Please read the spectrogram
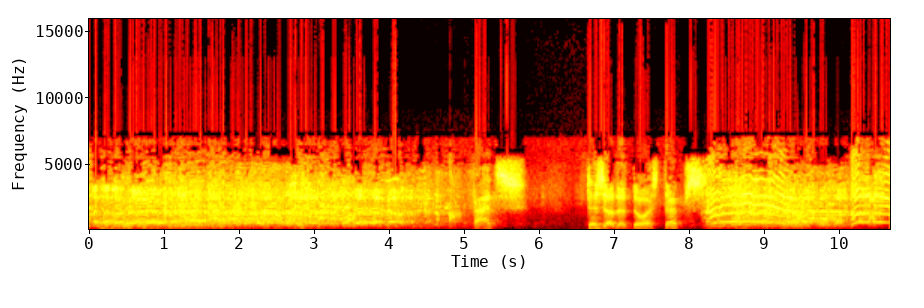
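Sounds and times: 
laughter: 0.0 - 5.1, 8.2 - 10.6
speech: 0.1 - 0.4, 5.3 - 5.8, 6.6 - 8.8
baby crying: 8.2 - 9.6, 10.2 - 10.6.

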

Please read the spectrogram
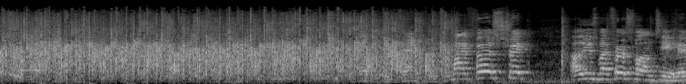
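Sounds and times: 
audience applause for the volunteers: 0.0 - 4.7
speech: 4.6 - 6.8.

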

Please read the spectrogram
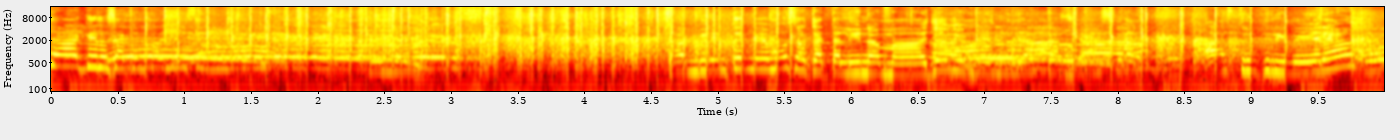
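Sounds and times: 
applause: 0.6 - 5.8, 6.6 - 9.9
speech: 5.6 - 8.2, 8.9 - 9.9.

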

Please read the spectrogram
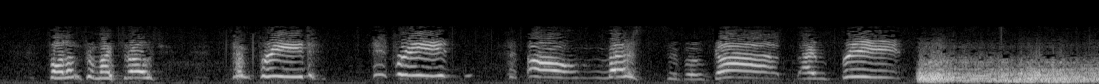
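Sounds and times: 
speech: 0.5 - 1.7, 2.3 - 9.0
thunderstorm breaking: 9.2 - 10.9.

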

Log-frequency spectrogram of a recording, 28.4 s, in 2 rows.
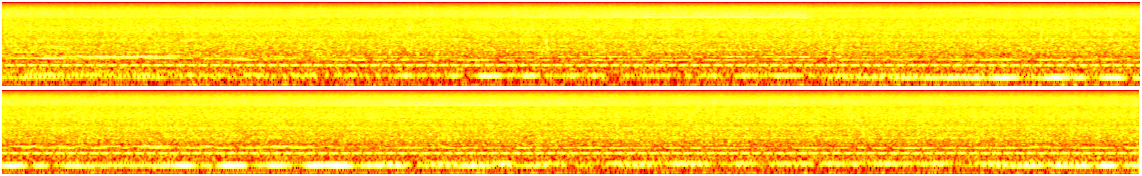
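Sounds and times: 
waterfall: 0.0 - 28.4.

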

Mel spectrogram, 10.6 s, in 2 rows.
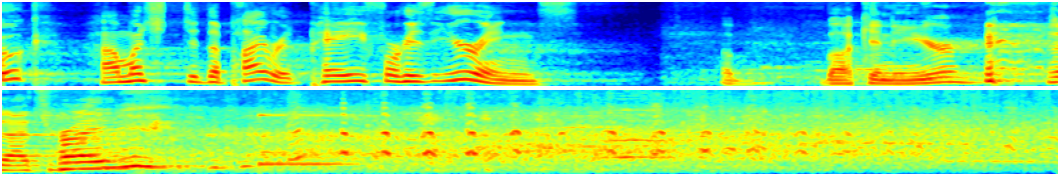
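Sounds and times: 
speech: 0.0 - 2.9, 3.6 - 6.6
laughter: 4.9 - 10.5
audience applause: 6.8 - 10.5.

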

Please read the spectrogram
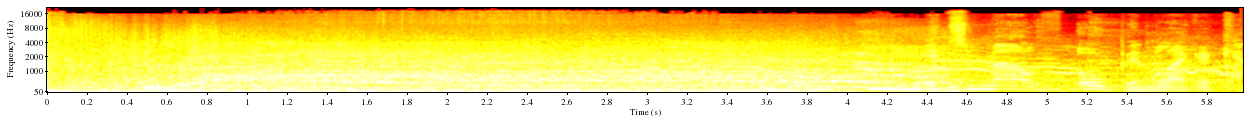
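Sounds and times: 
giant worm bursting out of sand with a roaring rumble: 0.0 - 4.7
speech: 4.6 - 5.9.

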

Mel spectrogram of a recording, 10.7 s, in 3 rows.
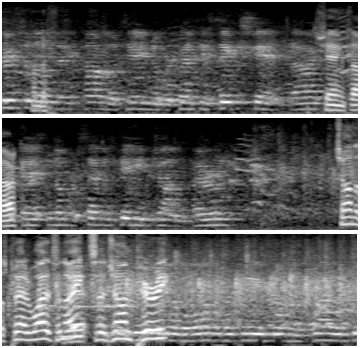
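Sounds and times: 
speech: 2.2 - 6.2, 6.9 - 10.6
crowd applause: 5.8 - 10.6.

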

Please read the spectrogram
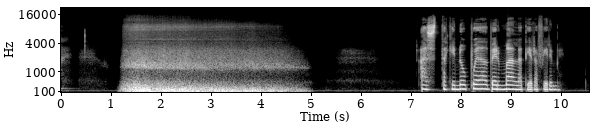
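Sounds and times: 
person blowing air: 1.1 - 5.1
speech: 7.3 - 10.1.

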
